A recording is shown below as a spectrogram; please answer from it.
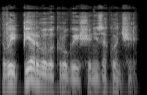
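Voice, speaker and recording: A man voicing a weary, hunted middle-aged scientist who speaks in a quiet, resigned, measured way. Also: deep voice, animated, husky, no echo, heavily acted.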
